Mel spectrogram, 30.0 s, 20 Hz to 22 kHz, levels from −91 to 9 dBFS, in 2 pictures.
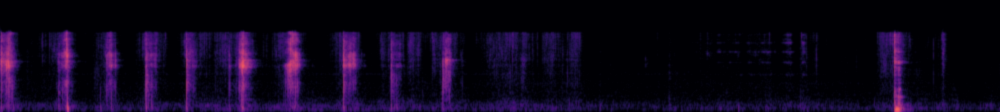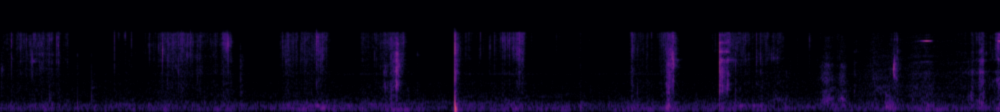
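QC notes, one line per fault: No faults heard in this sound recording.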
